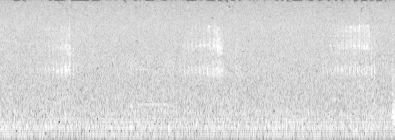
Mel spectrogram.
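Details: Ameta, a pet cat resting beside a computer, its favourite calm spot indoors, purring softly and steadily throughout, with faint breathy bursts recurring roughly every two seconds over a low hiss of room noise.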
